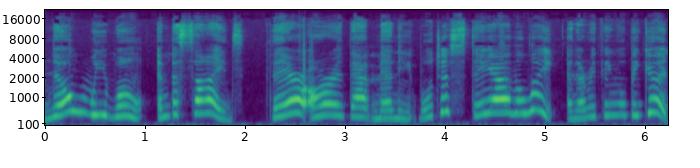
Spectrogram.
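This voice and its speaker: Her put-on character voice is squeaky and extremely high in pitch. The woman talks at a moderate pace. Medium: read story.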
